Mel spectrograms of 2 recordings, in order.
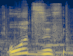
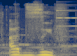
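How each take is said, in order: First: The stress is on the first syllable. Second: The stress is on the last syllable. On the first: A review or comment about something. "Мы часто пишем отзывы" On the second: Calling something or someone back. "в этом случае у нас будет ударение на последний слог"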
